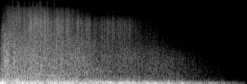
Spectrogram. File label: Explosions Medium Explosion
